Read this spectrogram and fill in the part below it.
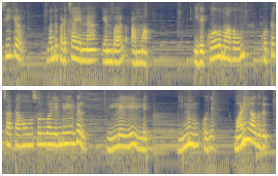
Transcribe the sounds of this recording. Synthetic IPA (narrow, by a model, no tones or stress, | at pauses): siːkːɪɾɐm | ʋɐnd̪ɯpɐɽɐt͡ʃːaːjɛnːɐɛnbaːlɐmːaː | ɪðɐɪkːoːbɐmaːɣɐʋɯmkʊʈrɐt͡ʃːaːʈːaːɣɐʋɯmsɔlʋaːlɛnɡɪriːɾɣɐɭɪlːɐjeːɪlːɐɪɪnːɯmkɔɲd͡ʒ | mɐɳɪjaːɣɯðɯ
